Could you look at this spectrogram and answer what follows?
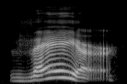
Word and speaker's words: there: attention to me please put your tongue between your teeth like this um there air there good yeah the second one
